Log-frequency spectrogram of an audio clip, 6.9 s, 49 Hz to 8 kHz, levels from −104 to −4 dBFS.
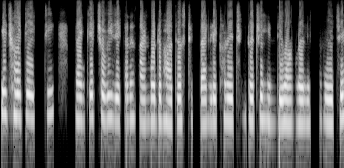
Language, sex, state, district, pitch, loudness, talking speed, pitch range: Bengali, female, West Bengal, Kolkata, 205 Hz, -19 LUFS, 180 wpm, 195-220 Hz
